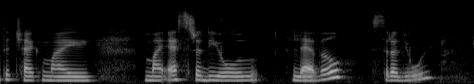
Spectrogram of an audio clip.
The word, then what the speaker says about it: estradiol: Estradiol. I don't know how to pronounce it in English, but it is estradiol in Norwegian.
